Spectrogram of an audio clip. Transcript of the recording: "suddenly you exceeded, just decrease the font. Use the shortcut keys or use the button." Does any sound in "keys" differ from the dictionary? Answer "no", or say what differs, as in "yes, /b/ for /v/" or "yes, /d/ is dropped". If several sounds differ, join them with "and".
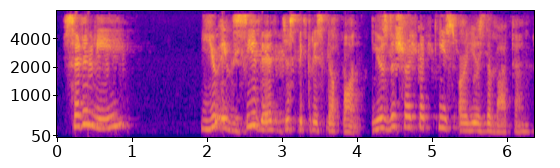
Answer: yes, /s/ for /z/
